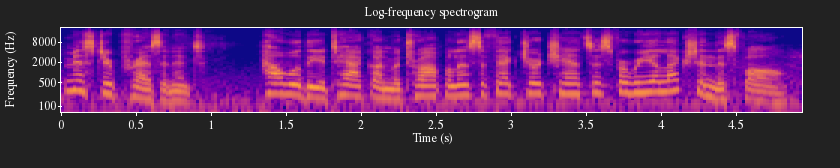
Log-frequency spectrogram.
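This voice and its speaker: An actress playing a galactic television reporter delivering a broadcast news report. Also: female voice, medium pitch, lively intonation, brisk, lightly acted. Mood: urgent. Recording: loud music bed behind.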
